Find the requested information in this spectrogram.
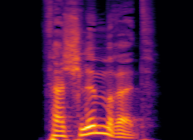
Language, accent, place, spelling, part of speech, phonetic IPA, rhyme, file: German, Germany, Berlin, verschlimmret, verb, [fɛɐ̯ˈʃlɪmʁət], -ɪmʁət, De-verschlimmret.ogg
- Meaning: second-person plural subjunctive I of verschlimmern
